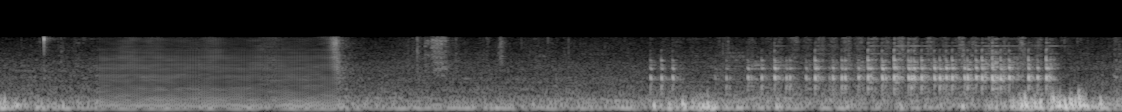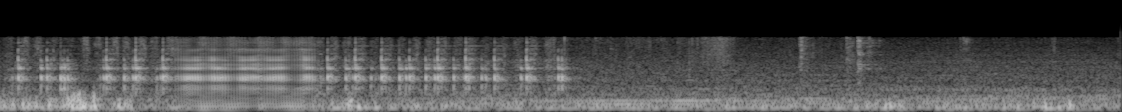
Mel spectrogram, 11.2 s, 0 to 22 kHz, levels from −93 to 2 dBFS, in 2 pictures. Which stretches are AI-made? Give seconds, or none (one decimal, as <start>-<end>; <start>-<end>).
0.5-1.7; 6.5-7.2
